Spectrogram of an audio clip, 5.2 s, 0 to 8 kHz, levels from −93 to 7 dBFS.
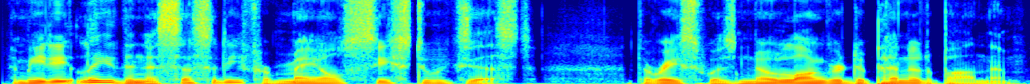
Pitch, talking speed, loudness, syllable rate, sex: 105 Hz, 175 wpm, -17 LUFS, 6.5 syllables/s, male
